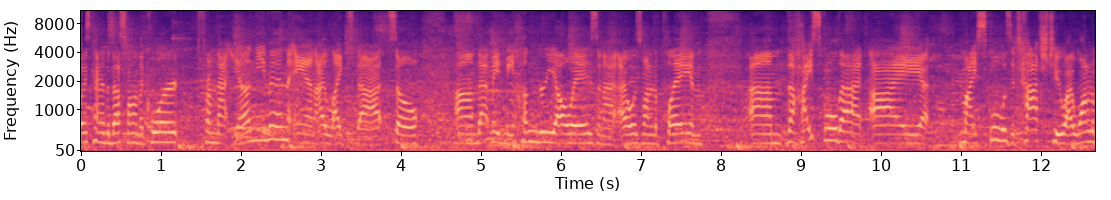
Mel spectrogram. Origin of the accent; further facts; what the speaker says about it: Staten Island, New York, United States; I grew up in Staten Island, New York. You know, New York City, basketball is kind of like one of the things we do.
